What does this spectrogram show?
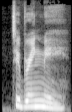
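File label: "to bring me", English, female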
